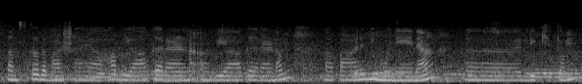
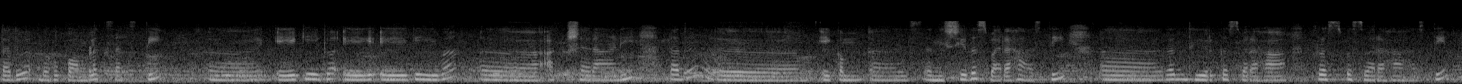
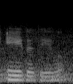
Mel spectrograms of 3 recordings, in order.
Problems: constant background noise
